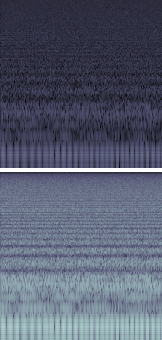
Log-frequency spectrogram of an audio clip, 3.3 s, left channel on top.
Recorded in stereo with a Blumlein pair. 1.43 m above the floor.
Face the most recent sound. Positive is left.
turn(degrees=-45)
